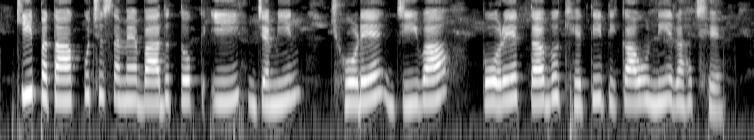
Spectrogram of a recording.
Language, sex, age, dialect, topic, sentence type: Magahi, female, 18-24, Northeastern/Surjapuri, agriculture, statement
